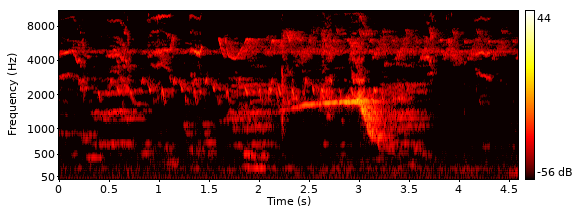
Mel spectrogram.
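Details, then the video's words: A wild sooty-headed bulbul and two caged birds singing against each other: jumbled chirps building to a loud whistled phrase that swoops downward, with scattered notes afterwards. "jongangan gacor 1 Liar Vs 2 Sangkar"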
